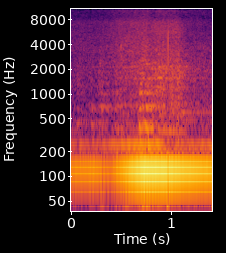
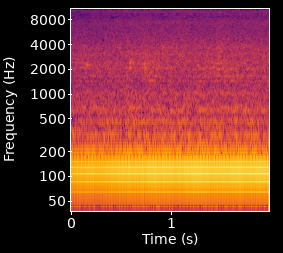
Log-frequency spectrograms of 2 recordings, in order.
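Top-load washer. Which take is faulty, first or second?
first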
